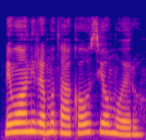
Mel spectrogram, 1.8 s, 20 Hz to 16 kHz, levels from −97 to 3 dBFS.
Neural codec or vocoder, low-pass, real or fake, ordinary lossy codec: none; 9.9 kHz; real; MP3, 96 kbps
